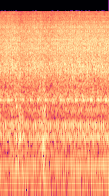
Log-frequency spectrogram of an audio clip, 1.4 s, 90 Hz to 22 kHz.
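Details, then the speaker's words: Toyota Altezza 3S-GE BEAMS with Panic ITBs, idling with A/C off while warming up: steady idle with faint irregular bubbling early on, a gurgle from the wet catch tank, likely condensation. "the gurgle you can hear actually comes from the catch"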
